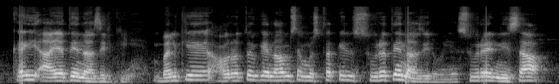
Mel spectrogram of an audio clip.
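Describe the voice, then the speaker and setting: A man talks with a high pitch and ordinary pitch variation, noticeable background noise behind him. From India. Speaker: Islamic cleric. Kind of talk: religious sermon.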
